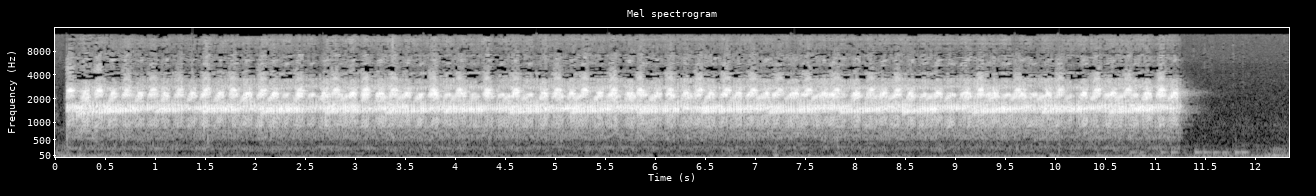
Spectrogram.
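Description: A natterjack toad's loud, continuous rattling trill, a rapid stream of mid-pitched pulses that holds steady for about eleven seconds and then stops abruptly, leaving faint background hiss.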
